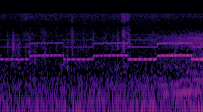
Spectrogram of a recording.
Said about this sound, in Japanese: 救急車のサイレンの音と、母さんと弟の声が、かすかに頭の片隅で聞こえていた。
